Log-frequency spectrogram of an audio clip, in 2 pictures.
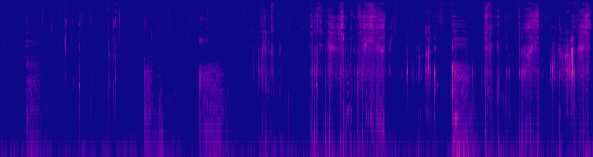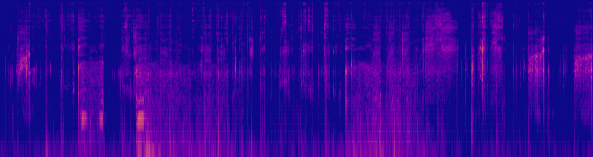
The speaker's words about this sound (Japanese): ここからはもっと激しく、坊ちゃまのお耳の中まで舌を入れて、愛撫させていただきます。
